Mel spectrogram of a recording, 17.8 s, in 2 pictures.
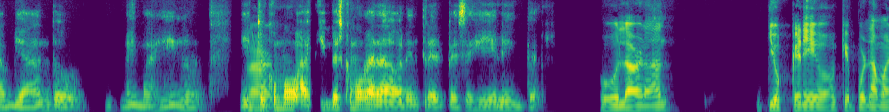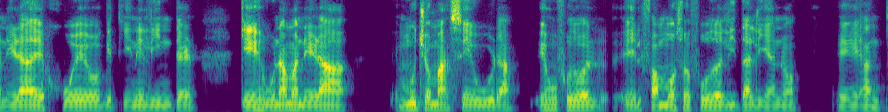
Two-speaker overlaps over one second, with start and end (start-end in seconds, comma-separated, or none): none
